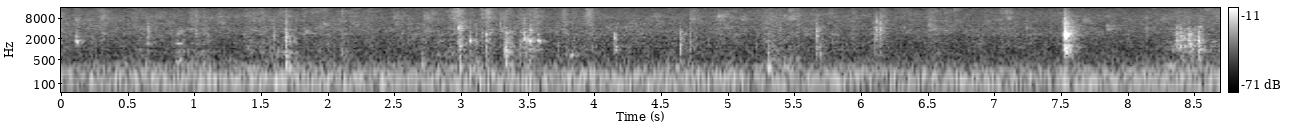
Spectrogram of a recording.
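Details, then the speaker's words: Brand-new Aeros U162C upright vacuum cleaner shaken at unboxing: light, irregular plastic clicks from a loose plastic support piece and its screw, which fits underneath the motor, rattling inside the unit. "okay there's something in there rattling around what is rattling around in there"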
